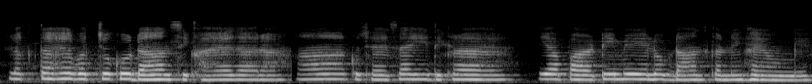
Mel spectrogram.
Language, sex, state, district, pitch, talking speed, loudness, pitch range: Hindi, female, Uttar Pradesh, Budaun, 225 Hz, 185 wpm, -22 LUFS, 215-240 Hz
